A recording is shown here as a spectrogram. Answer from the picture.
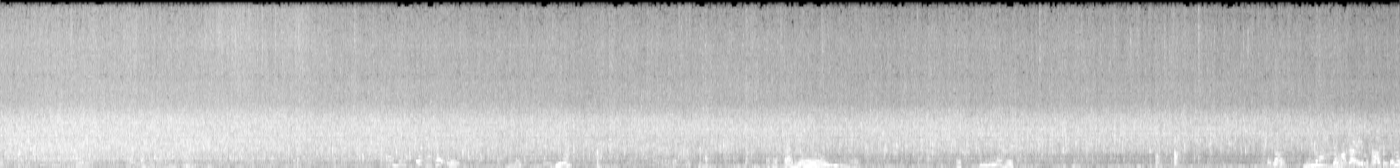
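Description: Pieces of fish frying in hot oil in a wok, a steady sizzle throughout.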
